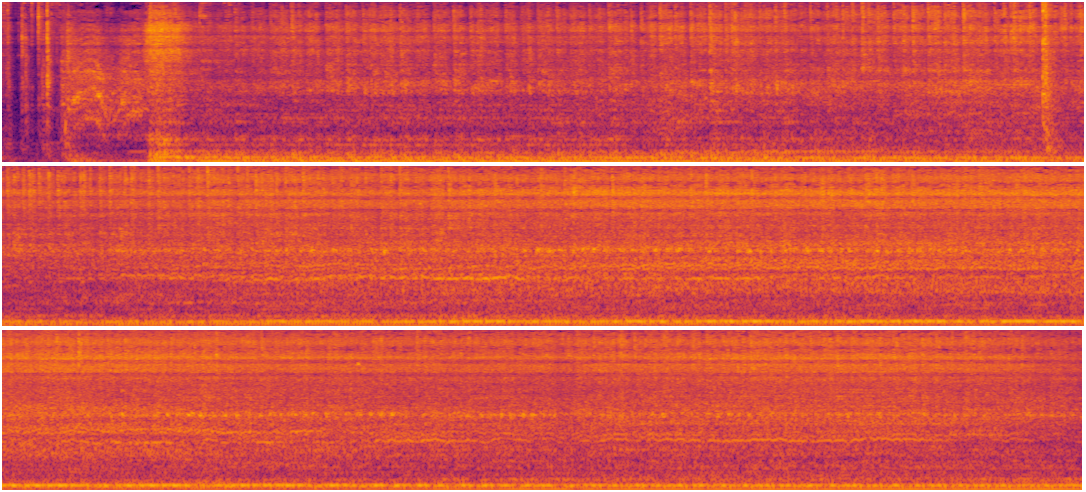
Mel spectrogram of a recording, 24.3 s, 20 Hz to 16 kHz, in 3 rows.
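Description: A 1967 Chevrolet Camaro is cold-started with a short crank, then settles into a loud, steady V8 idle rumble that continues close by for over twenty seconds.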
